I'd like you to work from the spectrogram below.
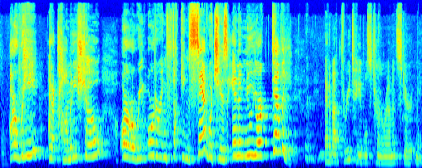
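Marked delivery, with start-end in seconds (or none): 0.2-5.9 imitated loud stage whisper, pitched higher. Retelling a remark to a friend at a comedy show: angry mom whisper. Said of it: "I turn to her and I mom whisper".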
